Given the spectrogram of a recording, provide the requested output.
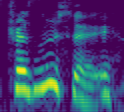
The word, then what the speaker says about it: Transluce: And then last but not least, I got schooled on how to pronounce this company. It's Transluce Beauty.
